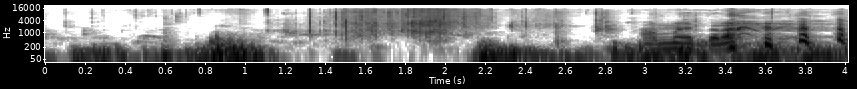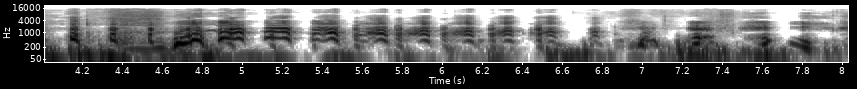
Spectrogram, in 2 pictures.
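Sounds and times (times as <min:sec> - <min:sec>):
biting into toasted sandwich bread: 0:00.6 - 0:02.7
speech: 0:03.1 - 0:04.8
laughter: 0:03.4 - 0:08.0.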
